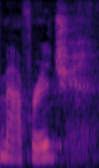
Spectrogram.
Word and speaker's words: Mafrige: Hall next speaker Midge my fridge my fridge MAF thank you it's been pronounced many ways my name is mafrige and I'm a native eonian and a business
